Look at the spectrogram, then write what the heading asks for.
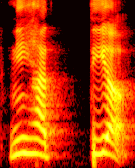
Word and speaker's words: निहत्य: पहला चरण नि ह में अ मिक्स करना, निह आधे त के साथ य पूरा त्य, निहत्य।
